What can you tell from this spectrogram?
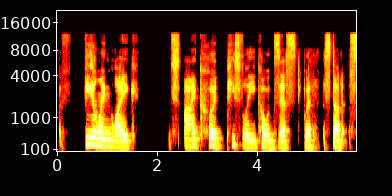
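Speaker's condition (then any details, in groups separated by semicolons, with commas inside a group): Stuttering; long-standing, past traditional fluency shaping therapy, later psychotherapy with stuttering-aware therapist; prolonged sounds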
